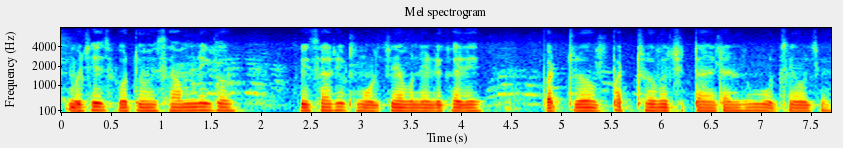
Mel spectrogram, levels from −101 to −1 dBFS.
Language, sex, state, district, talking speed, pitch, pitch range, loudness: Hindi, male, Madhya Pradesh, Umaria, 165 wpm, 110 Hz, 105-115 Hz, -18 LUFS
